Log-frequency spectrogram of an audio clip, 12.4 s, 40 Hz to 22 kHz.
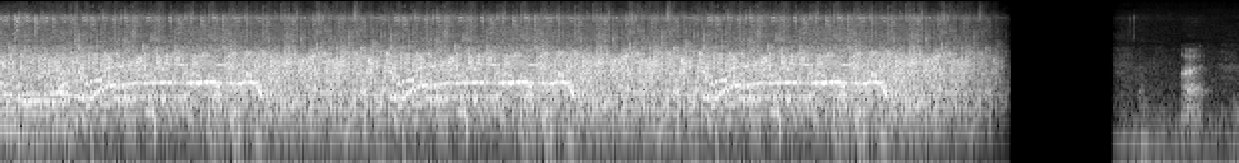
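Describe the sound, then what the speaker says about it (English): Convention audience at Alcon 2014 giving a big round of applause, loud, dense and sustained for about ten seconds, with cheering voices mixed in, then an abrupt cut to silence and a brief voice. "Give yourselves a big round of applause."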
